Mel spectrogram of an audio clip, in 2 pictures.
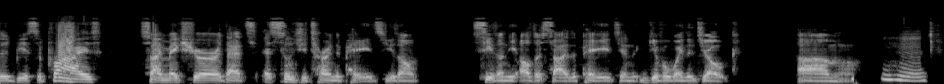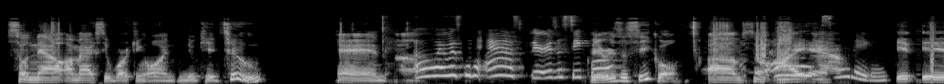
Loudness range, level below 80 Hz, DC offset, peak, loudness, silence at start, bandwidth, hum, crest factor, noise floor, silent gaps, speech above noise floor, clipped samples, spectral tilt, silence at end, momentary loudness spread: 4 LU; -60 dBFS; under 0.1%; -2 dBFS; -21 LUFS; 0 s; 10.5 kHz; none; 18 dB; -89 dBFS; none; 68 dB; under 0.1%; -4 dB/octave; 0 s; 8 LU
